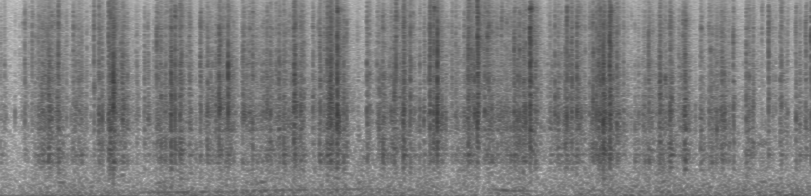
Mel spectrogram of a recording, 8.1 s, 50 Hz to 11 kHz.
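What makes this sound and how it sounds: A small solid plastic 3x3 Rubik's cube is held in both hands while fingertips rapidly twist its layers. Quick, dense bursts of bright plastic clicking and rubbing run throughout, mostly high-pitched with little low end and a quiet overall level.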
